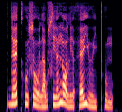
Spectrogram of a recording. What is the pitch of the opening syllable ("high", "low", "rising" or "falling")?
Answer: rising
